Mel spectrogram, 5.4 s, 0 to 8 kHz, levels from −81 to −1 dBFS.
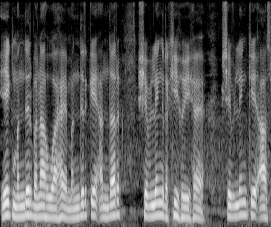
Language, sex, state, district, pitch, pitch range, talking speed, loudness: Hindi, male, Uttar Pradesh, Lalitpur, 145 Hz, 130-160 Hz, 165 wpm, -15 LUFS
